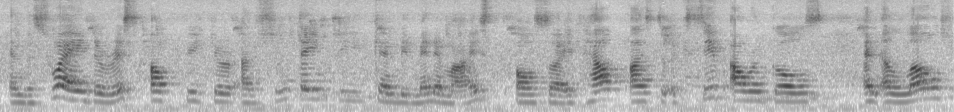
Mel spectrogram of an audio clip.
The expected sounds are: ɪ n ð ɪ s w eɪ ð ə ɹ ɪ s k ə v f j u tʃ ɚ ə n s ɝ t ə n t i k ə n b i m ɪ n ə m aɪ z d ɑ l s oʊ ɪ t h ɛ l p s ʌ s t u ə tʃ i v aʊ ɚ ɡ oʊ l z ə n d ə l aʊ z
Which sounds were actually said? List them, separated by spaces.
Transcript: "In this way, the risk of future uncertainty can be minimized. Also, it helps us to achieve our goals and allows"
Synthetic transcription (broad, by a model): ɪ n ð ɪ s w eɪ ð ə ɹ ɪ s k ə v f j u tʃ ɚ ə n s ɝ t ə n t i k ə n b i m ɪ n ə m aɪ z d ɑ l s oʊ ɪ t h ɛ l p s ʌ s t u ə s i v aʊ ɚ ɡ oʊ l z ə n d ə l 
